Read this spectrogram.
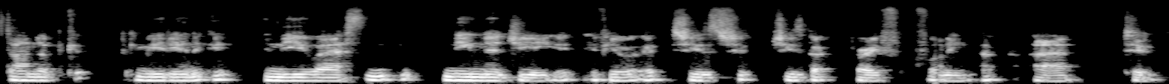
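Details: Woman who describes herself as a person who stammers; part-word and whole-word repetitions heard; stuttering (stammering).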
